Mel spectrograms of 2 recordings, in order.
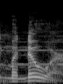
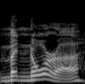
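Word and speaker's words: menorah: I don't want to say it like mistakenly say manure. You just did. Yeah. Well, it's manure is what I said. Manora. Manora. Okay.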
